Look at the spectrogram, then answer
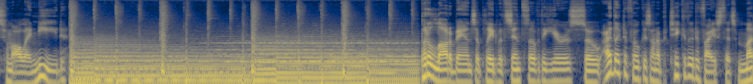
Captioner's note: bang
